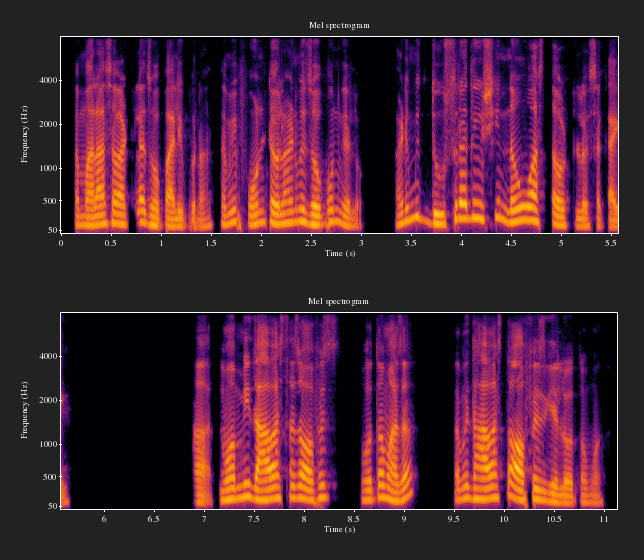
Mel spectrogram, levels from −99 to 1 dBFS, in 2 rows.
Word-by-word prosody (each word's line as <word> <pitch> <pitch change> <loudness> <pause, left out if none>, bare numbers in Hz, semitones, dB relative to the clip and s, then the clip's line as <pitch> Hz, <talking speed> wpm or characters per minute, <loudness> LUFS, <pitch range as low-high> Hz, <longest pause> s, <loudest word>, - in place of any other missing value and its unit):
तर - - -4
मला 130 +1 +2
असं 150 +2 +1
वाटलं 150 +4 0
झोप 120 -6 0
आली 110 0 +1
पुन्हा. 105 -1 -7
तर - - -3
मी 170 +4 -1
फोन 140 +4 -1
ठेवला 155 -1 +3
आणि 170 +2 -1
मी 185 - +2
झोपून 150 +5 +1
गेलो. 125 -8 -4 0.4
आणि 155 +6 -1
मी 240 +4 -1
दुसऱ्या 150 +10 +3
दिवशी 235 +1 -1
9:00 195 -1 +2
वाजता 185 -7 +1
उठलो 120 -3 -2
सकाळी. 105 -3 -6 1.3
हां. 110 -1 -2
मग 155 +3 +3
मी 190 +3 +2
10:00 150 -4 +5
वाजताचं 175 +2 +1
ऑफिस 180 +4 0 0.3
होतं 150 +6 -1
माझं, 160 +2 +2 0.4
तर - - -5
मी 175 - -2
10:00 160 -1 +3
वाजता 175 +2 +1
ऑफिस 150 +1 +4
गेलो 115 -4 -1
होतो 105 +1 -6
मग. 105 -1 -12
150 Hz, 210 wpm, -21 LUFS, 130-175 Hz, 1.3 s, 10:00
